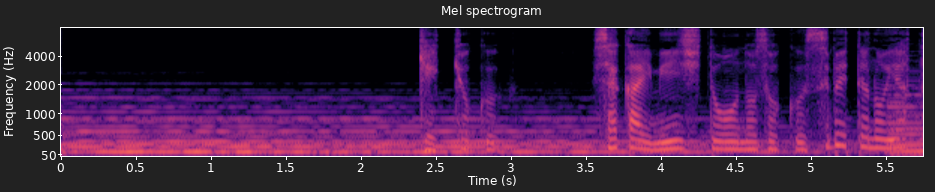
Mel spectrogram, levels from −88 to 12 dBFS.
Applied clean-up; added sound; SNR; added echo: none; none; none; none.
